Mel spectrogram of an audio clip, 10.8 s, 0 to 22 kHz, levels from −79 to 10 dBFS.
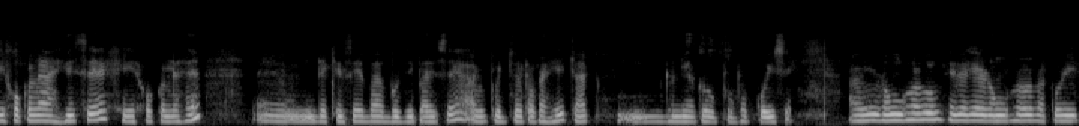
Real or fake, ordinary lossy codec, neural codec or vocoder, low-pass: fake; none; codec, 44.1 kHz, 2.6 kbps, SNAC; 7.2 kHz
